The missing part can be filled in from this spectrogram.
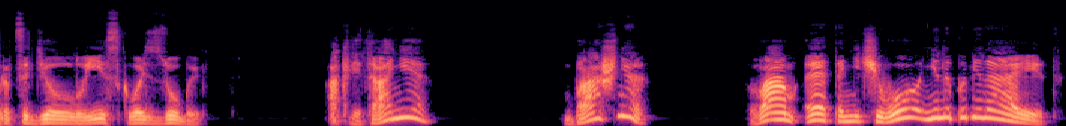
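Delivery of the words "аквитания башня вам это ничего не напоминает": astonished, wondering, surprised, high swooping intonation. Narrator reads Lucien questioning Louis and Marc, surprised. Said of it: "спросил Люсьен, глядя на них с удивлением".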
